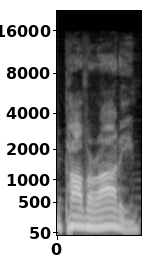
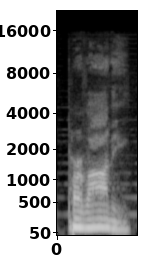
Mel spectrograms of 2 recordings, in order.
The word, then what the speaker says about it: Parvati: I would always say Pavarotti because I can never say it right I always said it I kept saying it as poverty instead of Parvati and then because I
